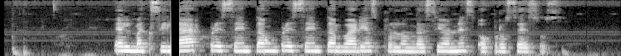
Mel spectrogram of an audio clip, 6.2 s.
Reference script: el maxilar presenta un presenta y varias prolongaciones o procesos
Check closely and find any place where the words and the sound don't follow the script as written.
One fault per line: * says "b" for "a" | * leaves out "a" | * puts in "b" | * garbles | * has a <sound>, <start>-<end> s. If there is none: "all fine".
* has a dropout, 1.7-1.8 s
